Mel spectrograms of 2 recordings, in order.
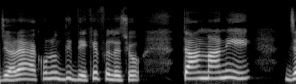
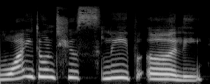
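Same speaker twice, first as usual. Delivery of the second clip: very slow question; slow example; much slower than usual. Shown as a demonstration. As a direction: draw out each word. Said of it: "example slowly". (ধীরে ধীরে প্রশ্ন)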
